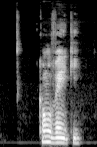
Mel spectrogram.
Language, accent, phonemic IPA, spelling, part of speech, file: French, Canada, /kɔ̃.vɛ̃.ki/, convainquit, verb, LL-Q150 (fra)-convainquit.wav
- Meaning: third-person singular past historic of convaincre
